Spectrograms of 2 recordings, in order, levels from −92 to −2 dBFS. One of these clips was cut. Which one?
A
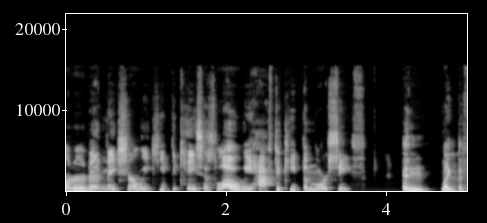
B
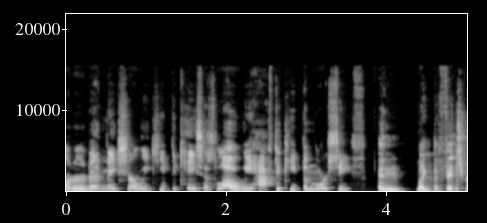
B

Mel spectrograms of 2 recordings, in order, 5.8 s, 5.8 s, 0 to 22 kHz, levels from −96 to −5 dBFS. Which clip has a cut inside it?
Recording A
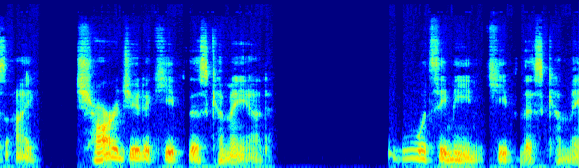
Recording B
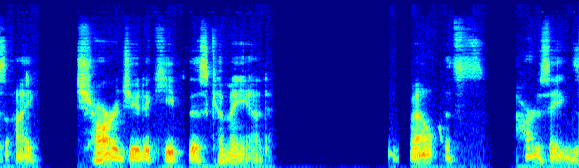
B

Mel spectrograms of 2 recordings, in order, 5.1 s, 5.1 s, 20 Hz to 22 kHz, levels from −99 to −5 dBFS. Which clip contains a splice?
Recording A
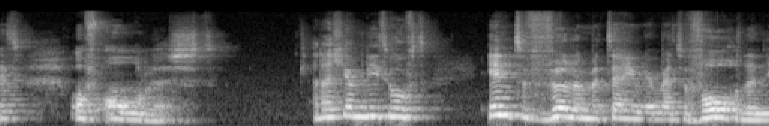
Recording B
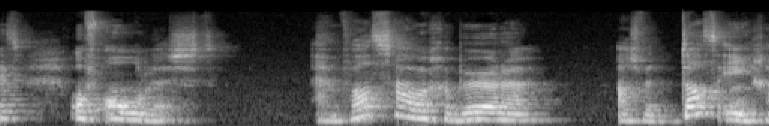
A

